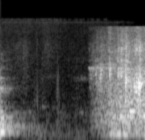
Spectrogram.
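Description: Quiet room tone with two faint clicks, then, a little past a second in, steady outdoor background noise, a broad hiss, cuts in abruptly and holds.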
